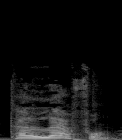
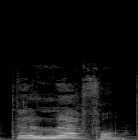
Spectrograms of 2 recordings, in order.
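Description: Both takes have the same delivery.

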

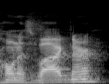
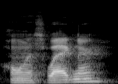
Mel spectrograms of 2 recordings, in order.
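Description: First: The name is said with a German accent. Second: The name is said with a plain English pronunciation.

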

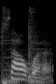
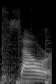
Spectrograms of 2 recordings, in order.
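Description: First: British accent, with no r sound at the end. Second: American accent, with an r sound at the end. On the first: "I say it more with a British accent, which is sour" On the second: "You say it with an American accent, which is sour"

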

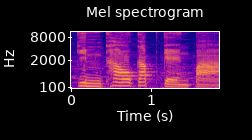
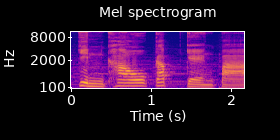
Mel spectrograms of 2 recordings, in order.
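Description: No difference in how they are said.

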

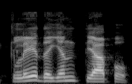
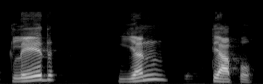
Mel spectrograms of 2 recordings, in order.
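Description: First: The word is said smoothly in one piece. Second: The word is broken into three parts with pauses.

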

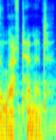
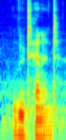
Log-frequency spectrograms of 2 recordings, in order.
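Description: First: The word is said in a non-American way. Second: The word is said the American way. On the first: This is the form taught in cadets. "I was trained to say lieutenant" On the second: This is the speaker's habitual form. "It's just what I say. Too much American"

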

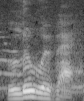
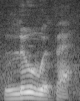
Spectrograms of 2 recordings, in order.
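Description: Both takes have the same delivery.

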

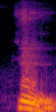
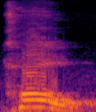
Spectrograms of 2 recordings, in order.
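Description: First: The K is said without a puff of air. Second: The K is said with a strong puff of air. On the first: The speaker calls it wrong. "আমরা এটাকে বলতাম কি কে" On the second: The speaker calls it right. "কে না বলে কি বলবো খেই"

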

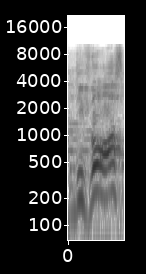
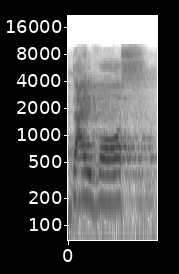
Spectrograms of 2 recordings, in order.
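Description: First: It is said with a usual English pronunciation. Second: It is said with a local, non-standard pronunciation.

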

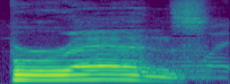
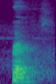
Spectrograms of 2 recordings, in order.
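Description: First: The word is said with strong emphasis. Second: The word is said plainly without emphasis. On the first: "Sora accentuates, like, the friends" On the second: "And then Tarzan's just like"

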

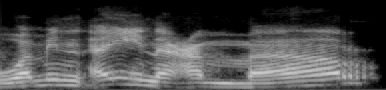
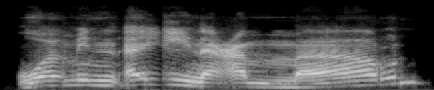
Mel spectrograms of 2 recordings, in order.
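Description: First: The last word ends on a bare consonant. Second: The last word ends with a full '-un' ending.

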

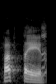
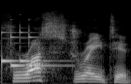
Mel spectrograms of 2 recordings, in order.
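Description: First: It is said with a Thai accent, not crisp. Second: It is said with a crisp English accent. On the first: The speaker calls it wrong. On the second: The speaker calls it right.

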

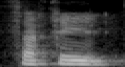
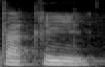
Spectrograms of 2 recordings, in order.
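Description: First: The word begins with an s sound. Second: The word begins with a t sound. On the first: The speaker calls it right. "এখানে আমি আরবিটি লিখে রেখেছি সাকিল" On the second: The speaker calls it wrong. "কেউ বলে তাকিল, ভুল"

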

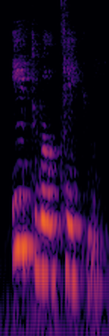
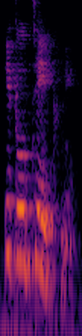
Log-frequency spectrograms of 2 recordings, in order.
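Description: First: It and will are said as two full words. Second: It and will are squeezed into one contracted word.

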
